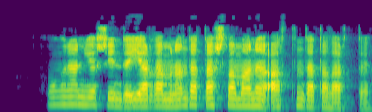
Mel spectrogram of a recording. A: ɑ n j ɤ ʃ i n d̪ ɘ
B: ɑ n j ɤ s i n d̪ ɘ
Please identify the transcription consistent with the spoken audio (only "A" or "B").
A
